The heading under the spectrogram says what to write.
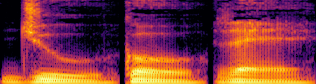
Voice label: "jukore", concat syllables; Affixing experiment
